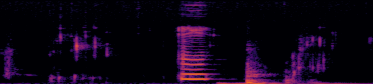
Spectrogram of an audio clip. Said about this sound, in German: Boah, meine Stimme kratzt gerade, so ich muss mal kurz was trinken.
